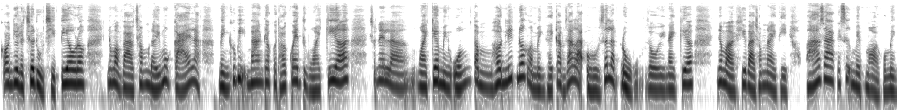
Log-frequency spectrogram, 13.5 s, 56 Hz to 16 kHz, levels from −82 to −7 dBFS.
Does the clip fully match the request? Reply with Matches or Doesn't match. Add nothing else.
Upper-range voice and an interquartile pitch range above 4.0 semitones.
Matches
